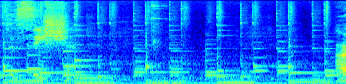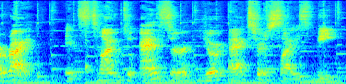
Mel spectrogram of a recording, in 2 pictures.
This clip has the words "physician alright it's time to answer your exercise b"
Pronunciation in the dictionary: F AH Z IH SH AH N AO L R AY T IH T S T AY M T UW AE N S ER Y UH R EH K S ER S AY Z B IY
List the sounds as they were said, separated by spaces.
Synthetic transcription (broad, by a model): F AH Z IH SH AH N AO L R AY T IH T S T AY M T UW AE N S ER Y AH R EH K S ER S AY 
